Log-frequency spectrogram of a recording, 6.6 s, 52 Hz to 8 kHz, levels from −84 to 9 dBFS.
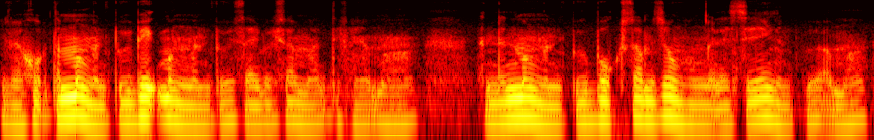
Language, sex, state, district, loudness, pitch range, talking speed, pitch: Wancho, male, Arunachal Pradesh, Longding, -20 LUFS, 90-110 Hz, 185 wpm, 100 Hz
